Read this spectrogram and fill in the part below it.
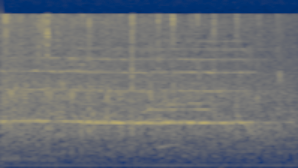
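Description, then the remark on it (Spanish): Steady audience applause welcoming a singer as a guest on a show, a dense crackle of many hands clapping together for two seconds at moderate volume, with a faint constant tone humming underneath and no voices. “Bienvenido, un aplauso, por favor.”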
